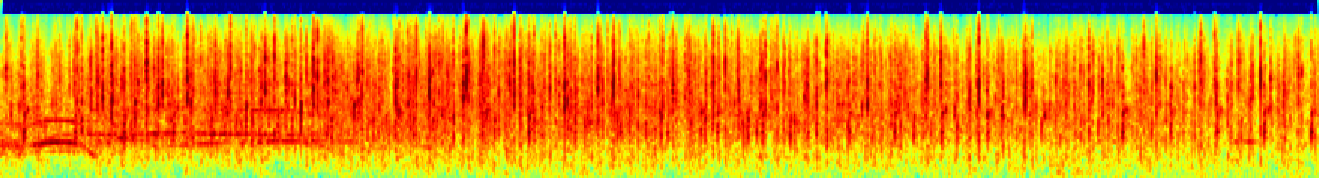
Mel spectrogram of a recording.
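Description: An audience applauding, many hands clapping steadily, with a few voices calling out in the first couple of seconds.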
